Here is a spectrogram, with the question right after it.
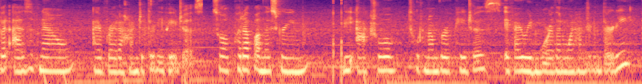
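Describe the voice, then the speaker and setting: A woman whispers at a fairly quick pace, with music in the background and audible room echo. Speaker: booktuber. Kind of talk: casual vlog. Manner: whispering.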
